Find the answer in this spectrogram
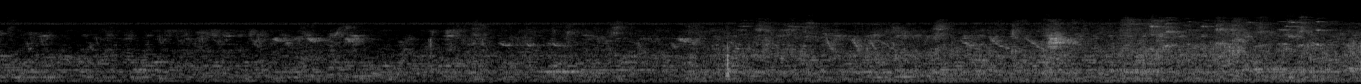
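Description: Small birds chirping in the background: short, scattered calls throughout, with a louder burst of calls about ten seconds in. A thin, steady high tone runs underneath, and there is a single click about seven seconds in.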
